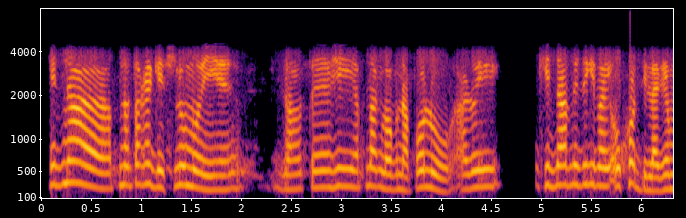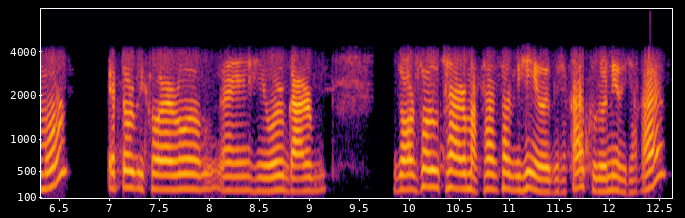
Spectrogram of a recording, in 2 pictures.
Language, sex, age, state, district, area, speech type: Assamese, female, 30-45, Assam, Barpeta, rural, conversation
